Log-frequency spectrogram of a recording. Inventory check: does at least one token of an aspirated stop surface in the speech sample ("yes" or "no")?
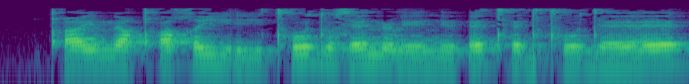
yes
